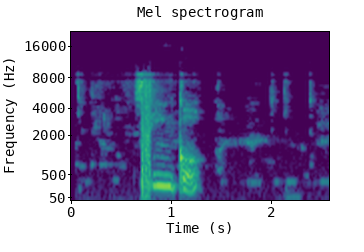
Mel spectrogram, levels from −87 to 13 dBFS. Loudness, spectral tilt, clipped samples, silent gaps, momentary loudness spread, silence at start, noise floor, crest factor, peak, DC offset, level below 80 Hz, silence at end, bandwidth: -16 LUFS; -2.5 dB/octave; under 0.1%; none; 8 LU; 0.65 s; -48 dBFS; 20 dB; 0 dBFS; under 0.1%; -50 dBFS; 1.3 s; 9.4 kHz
